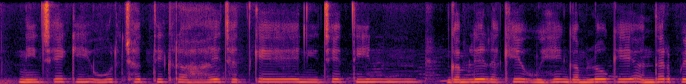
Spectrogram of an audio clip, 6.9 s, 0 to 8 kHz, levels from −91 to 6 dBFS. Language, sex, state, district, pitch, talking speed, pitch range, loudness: Hindi, female, Bihar, Samastipur, 240 Hz, 175 wpm, 230-250 Hz, -34 LUFS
